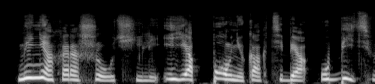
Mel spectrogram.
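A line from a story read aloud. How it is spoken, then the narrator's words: Priest shouting. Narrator (Russian): выкрикнул жрец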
